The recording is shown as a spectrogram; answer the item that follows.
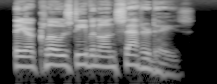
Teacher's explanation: She stresses the word even. This adds a layer of shock.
